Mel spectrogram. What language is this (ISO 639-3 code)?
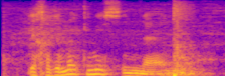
kab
